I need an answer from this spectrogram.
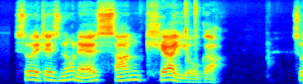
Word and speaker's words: Sankhya: it is known as sankhya yoga so it is made up of two syllables you see there are two syllable one is sum and other is kya sum means equal right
